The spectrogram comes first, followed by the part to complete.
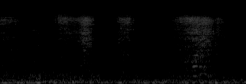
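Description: Fingertip swiping across a phone's glass touchscreen while scrolling: three short, faint swishes of skin rubbing on glass.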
